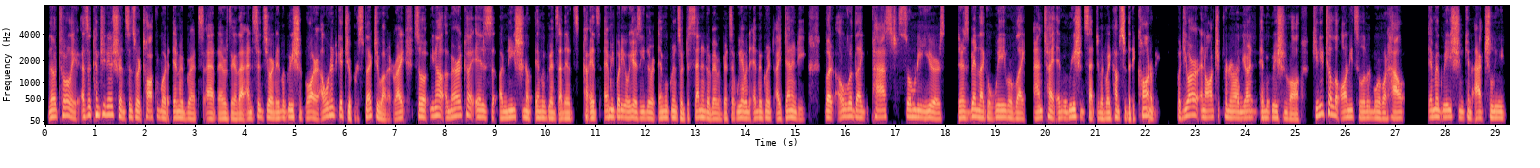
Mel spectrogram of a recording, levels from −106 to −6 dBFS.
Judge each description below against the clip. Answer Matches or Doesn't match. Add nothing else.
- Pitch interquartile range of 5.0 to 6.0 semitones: Doesn't match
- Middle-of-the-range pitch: Doesn't match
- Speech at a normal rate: Doesn't match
